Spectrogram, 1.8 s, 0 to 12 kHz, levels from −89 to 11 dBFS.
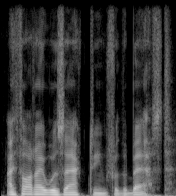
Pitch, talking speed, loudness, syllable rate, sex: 115 Hz, 275 wpm, -17 LUFS, 5.7 syllables/s, male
